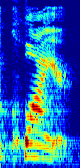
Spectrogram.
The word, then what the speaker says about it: choir: ch ดักเซียนนะคำนี้นะคะ gray-haired haired ตัว D สิตัว R ใช่ gray hair ก็คือผมงอกผมสีขาวหมดหัวแล้วนะคะ voice church ออกเสียงให้ชัดนะตรงนี้นะเสียง ch นะคะ church แต่พอเป็นคำนี้ไม่อ่านชวายนะไม่อ่านชัวด้วยคำนี้อ่านว่า choir ch ตรงนี้เปลี่ยนเป็นเสียง k ฉันเขียนได้ไหมเนี่ย choir ก็คือพวกนักร้องอะที่เป็นกลุ่มนักร้องในโบสถ์หรือว่าพวกอะไรอย่างเงี้ยค่ะที่เขาเรียกว่า choir มันเป็นคำยืมนะมันก็เลยไม่ออกเสียง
